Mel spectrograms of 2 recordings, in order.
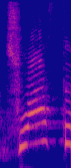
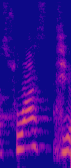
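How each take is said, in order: First: Swasthya without its final ya; swasth, the ya ending left off; wrong form swasth. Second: Swasthya with the ya ending sounded; swasthya, final syllable kept; correct swasthya. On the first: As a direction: cut swasthya short to swasth. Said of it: "नहीं होता". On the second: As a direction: show the full thya at the end of swasthya. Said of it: "होता है". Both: Shown as a demonstration.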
